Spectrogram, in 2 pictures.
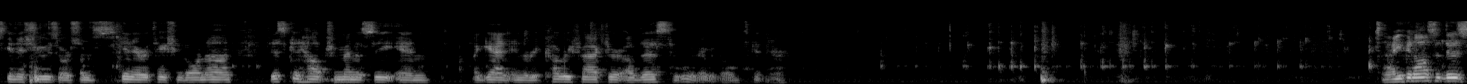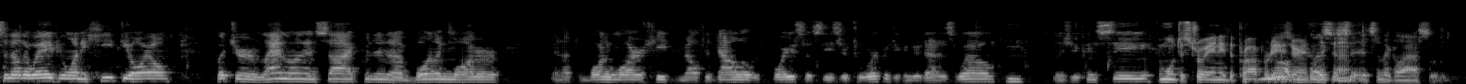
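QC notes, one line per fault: Throughout: noise suppressor applied to music or sounds. A speech-tuned suppressor treats sustained tones, ambience and reverb as noise, so the level pumps by roughly 5 dB. Onsets pass while held material and decays sink, giving a fluttering, thinned sound through the call path, which carries nothing above 8 kHz.
2.35–2.71 s, 4.30–4.74 s, 7.16–13.68 s, 16.57–16.85 s, 19.67–22.42 s, 24.63–25.23 s, 29.04–29.34 s: sound cut by the noise suppressor. The steady or fading parts are pulled down by up to about 12 dB and their tails are cut short. The longest stretches are around 7.2–13.7 s and 19.7–22.4 s.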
